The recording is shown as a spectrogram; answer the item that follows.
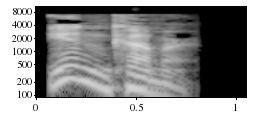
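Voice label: "incomer", British English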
